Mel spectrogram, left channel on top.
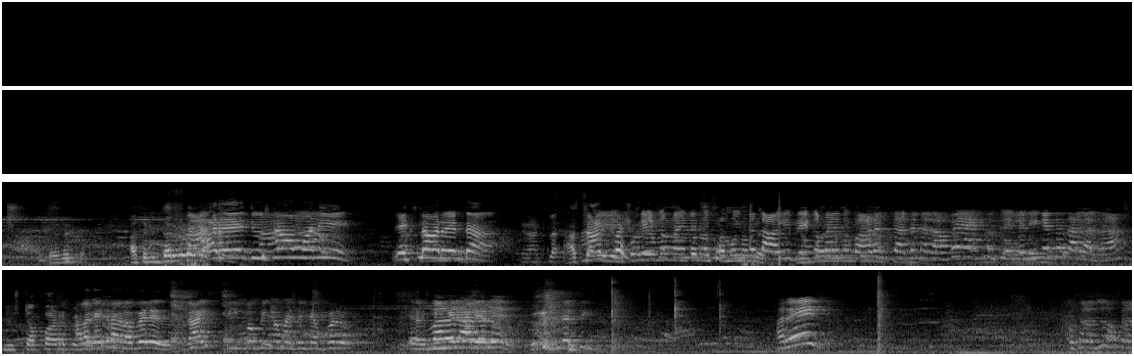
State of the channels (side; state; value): left; silent; 56 dB below the other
